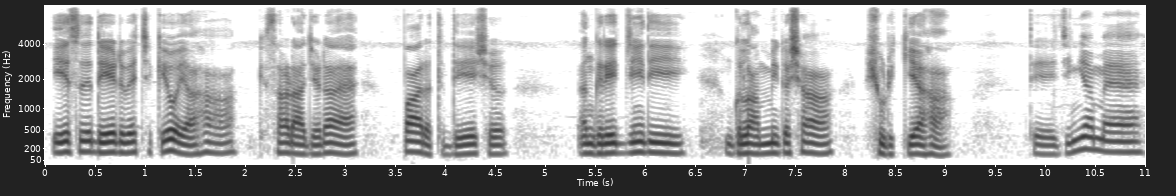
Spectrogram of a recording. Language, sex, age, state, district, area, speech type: Dogri, male, 18-30, Jammu and Kashmir, Udhampur, rural, spontaneous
